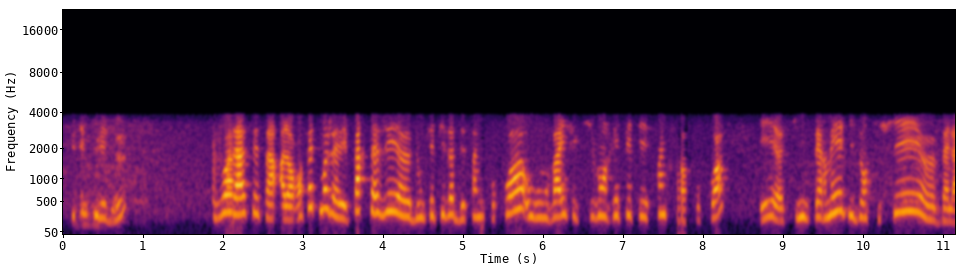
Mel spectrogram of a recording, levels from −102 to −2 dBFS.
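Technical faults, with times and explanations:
2.08 s, 5.22 s and 7.68 to 7.83 s, packet loss with pitch repetition: held, buzzy sound. The first two are 40 ms gaps, which fits two 20 ms packets, bridged by repeating the last pitch period. The third loses 120 ms scattered over 160 ms, and its 60 ms run outlasts the roughly 50 ms fade, sinking toward silence before a short cross-fade back.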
